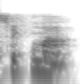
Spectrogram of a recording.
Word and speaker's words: sigma: Ya, itu namanya sigma, bacanya sigma.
